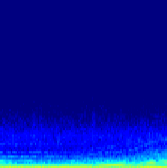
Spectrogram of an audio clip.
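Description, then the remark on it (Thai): A reverb-drenched guitar effect from an EarthQuaker Devices reverb pedal swells into a sustained, squealing whale-like wail, its layered tones slowly gliding upward over a low droning bed, loud and continuous with no voices. “ไอสัตว์เนี่ยเป็นสิ่งเหม่อหมอยมากเพราะตอนนั้นเนี่ยกูซื้อรีเวิร์บเพราะสิ่งนี้แหละทำเสียงวีดอะ เฮ้ยทั่วไปทำไม่ได้ด้วย”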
